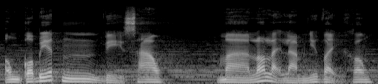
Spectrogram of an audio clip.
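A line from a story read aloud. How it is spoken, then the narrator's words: Bursting into laughter. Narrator (Vietnamese): Tên thầy Tà cười phá lên, rồi nói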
